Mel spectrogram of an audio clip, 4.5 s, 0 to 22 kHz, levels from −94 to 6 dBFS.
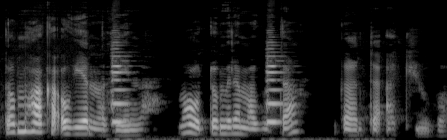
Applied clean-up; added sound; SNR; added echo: classical method Wiener filter.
